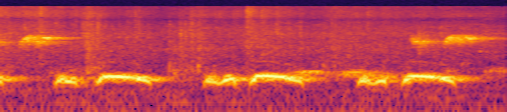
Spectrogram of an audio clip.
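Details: Spotted dove of the Thai type giving soft, low cooing notes in short arched phrases, several coos run together about once a second, with a faint higher whistle from another bird at the start and end.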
